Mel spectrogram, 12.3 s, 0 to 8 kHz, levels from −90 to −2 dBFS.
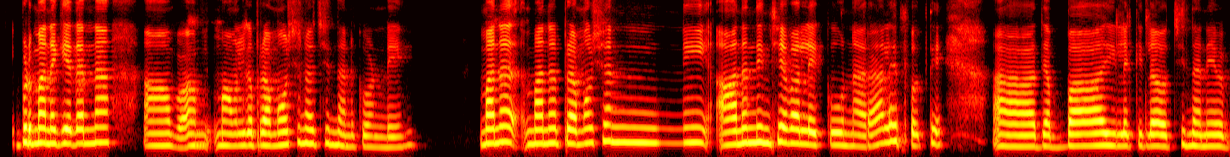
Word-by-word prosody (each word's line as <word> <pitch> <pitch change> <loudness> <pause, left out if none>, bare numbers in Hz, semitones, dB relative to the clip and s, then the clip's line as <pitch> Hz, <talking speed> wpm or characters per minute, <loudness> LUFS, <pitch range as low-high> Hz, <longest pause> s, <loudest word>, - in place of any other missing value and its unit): ఇప్పుడు 275 +4 +4
మనకేదన్నా 270 0 +3 0.5
ఆహ్, 230 0 0
వ - - -4 0.4
మామూలుగా 230 +1 0
ప్రమోషన్ 245 +4 +1
ఒచ్చిందనుకోండి. 210 -6 -6 0.9
మన, 275 +1 +5 0.3
మన 265 0 +3 0.2
ప్రమోషన్‌ని 280 0 -1 0.4
ఆనందించే 280 +2 +3
వాళ్ళెక్కువున్నారా? 235 -3 0
లేకపోతే 255 -5 -3 0.7
ఆదబ్బా! 215 0 +1 0.3
ఇళ్ళకిలా 225 0 0
ఒచ్చిందనే 220 0 -3
240 Hz, 80 wpm, -23 LUFS, 225-275 Hz, 0.9 s, మన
